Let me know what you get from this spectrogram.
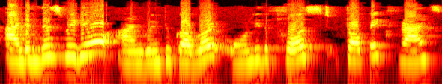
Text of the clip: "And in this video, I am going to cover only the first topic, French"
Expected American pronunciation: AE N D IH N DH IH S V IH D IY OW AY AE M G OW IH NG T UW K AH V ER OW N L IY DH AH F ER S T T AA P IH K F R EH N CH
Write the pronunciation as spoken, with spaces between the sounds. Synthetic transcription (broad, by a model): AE N D IH N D IH S V IH D IY OW AY M G OW IH NG T UW K AH V ER OW N L IY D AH F ER S T T AA P IH K F R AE N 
